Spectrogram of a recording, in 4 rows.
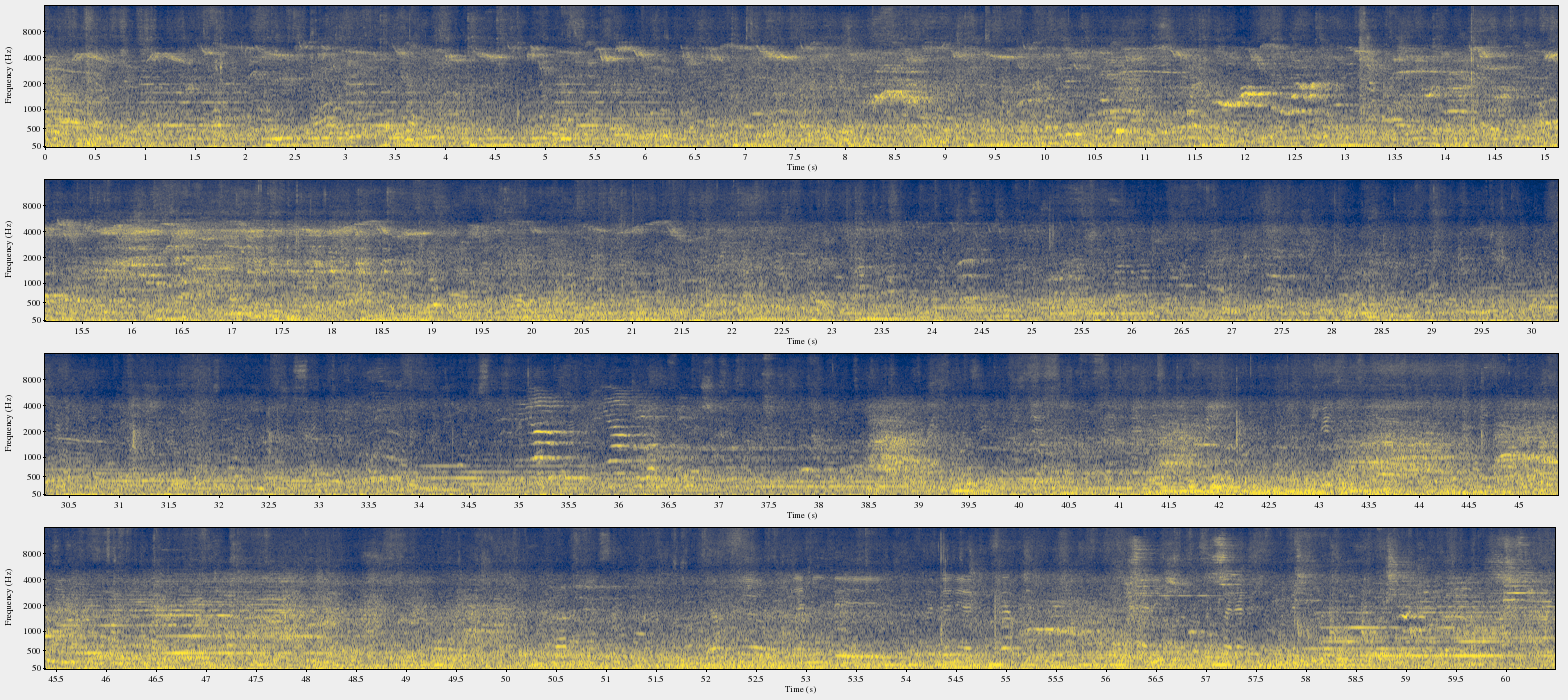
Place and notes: Château dAngers, Angers, France - (584 BI) Apocalypse Tapestry
Binaural recording of a walk-around Apocalypse Tapestry exhibition at Château d'Angers.
Recorded with Soundman OKM on Sony PCM D100
France métropolitaine, France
